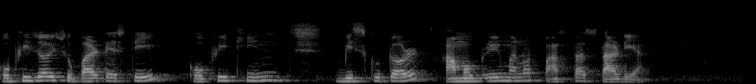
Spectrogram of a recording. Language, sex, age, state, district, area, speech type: Assamese, male, 45-60, Assam, Biswanath, rural, read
